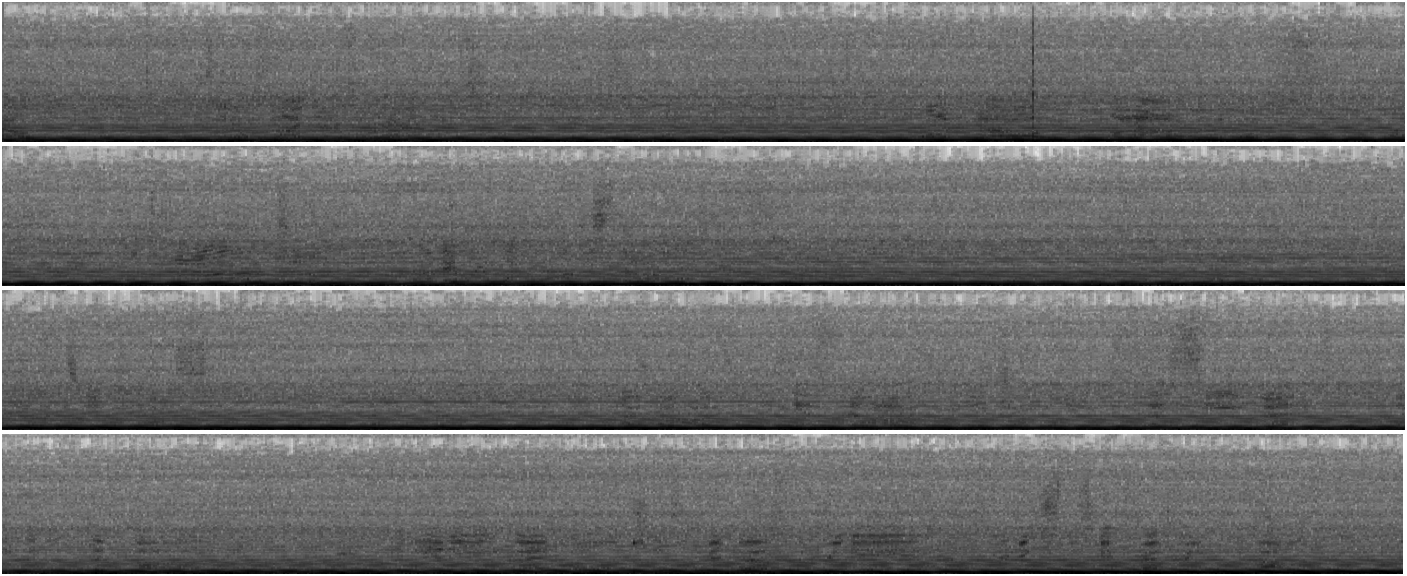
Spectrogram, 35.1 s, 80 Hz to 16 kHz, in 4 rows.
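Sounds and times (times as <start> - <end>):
jet airliner cabin drone: 0.0 - 35.0.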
